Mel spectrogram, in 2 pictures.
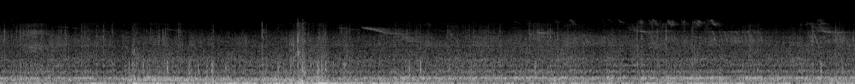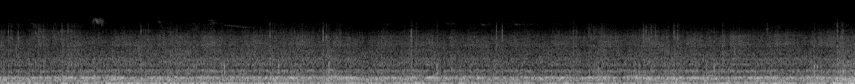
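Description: Bicycle tyres hum along a smooth paved path.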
